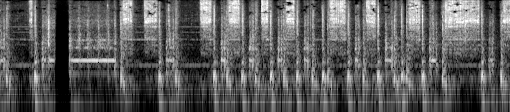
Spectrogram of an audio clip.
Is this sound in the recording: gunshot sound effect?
no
